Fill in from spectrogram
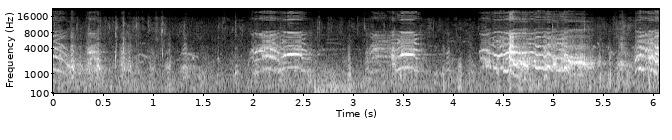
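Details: Seagulls fighting over food from a person's hand, giving harsh stacked squeals in bursts, including repeated arched cries and a loud rasping outburst near the end.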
